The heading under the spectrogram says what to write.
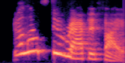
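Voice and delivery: rapid stressed, high and loud. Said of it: "Emphasis on rapid".

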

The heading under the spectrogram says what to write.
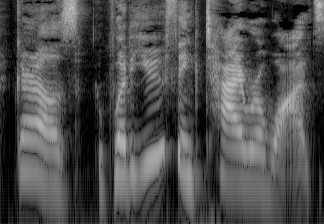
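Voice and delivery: ordinary talk

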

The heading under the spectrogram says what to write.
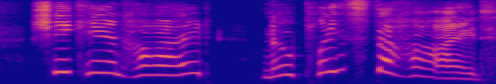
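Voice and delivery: put-on very high-pitched, childlike voice. Recalling the horror film's mother speaking as her son, in Mrs. Voorhees's Jason voice. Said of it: "Voorhees Jason voice. It's like".

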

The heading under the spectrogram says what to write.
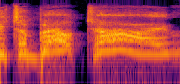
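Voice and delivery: mock shrill scream. Joking about the apocalypse breaking out: mock shrill scream. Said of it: "this shrill scream of Danny and I going".

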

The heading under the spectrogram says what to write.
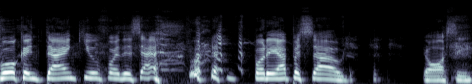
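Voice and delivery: put-on Manchester accent. Podcast hosts thanking the listener who suggested the episode, in a Mancunian accent. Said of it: "We're doing our best Mancunian accents now".

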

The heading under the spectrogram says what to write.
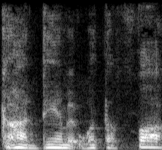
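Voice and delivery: high, panicky, freaked-out swearing.

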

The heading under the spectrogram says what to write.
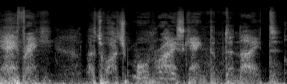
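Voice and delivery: eerie, creepy, breathy whispery tone. Pretending to invite someone to watch a movie tonight, in a creepy whisper. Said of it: "When you say it like that, it's such a creepy, whispery tone".

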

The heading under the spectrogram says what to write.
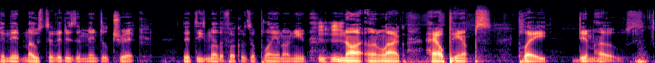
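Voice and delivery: as deep as possible. Asked to tell how they solved that problem, answering in their deepest voice. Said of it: "tell us how you solved that problem in your deepest voice".

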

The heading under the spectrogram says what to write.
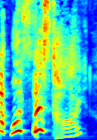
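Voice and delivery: very high, loud cartoon voice. Repeating a line right after praising the other speaker's impression, Agumon voice. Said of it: "I just did a good Agumon".

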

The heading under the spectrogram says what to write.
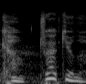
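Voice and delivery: put-on strained, effortful, pushed British accent. Imitating an actor's line from a movie: Keanu Reeves' British accent. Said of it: "and he's doing a British accent".

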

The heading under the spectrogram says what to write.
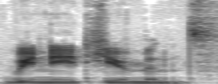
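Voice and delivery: ordinary delivery

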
